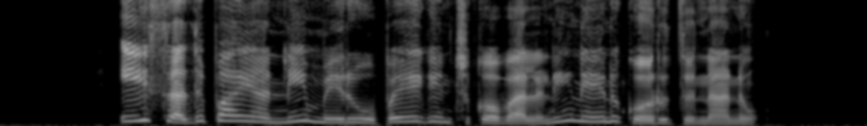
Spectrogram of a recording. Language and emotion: Telugu, neutral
